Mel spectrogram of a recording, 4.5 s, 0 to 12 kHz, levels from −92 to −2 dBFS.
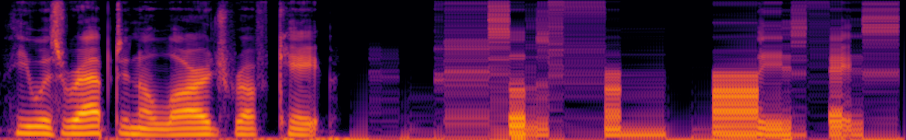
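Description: From 1.77 s to the end at 4.53 s, the speech turns into robotic sound from repeated short buffers: a rigid, metallic buzz near 66.9 Hz. This likely comes from a roughly 15 ms buffer being replayed to cover about 70% of the time while real audio is skipped. A spectrogram shows evenly spaced harmonic lines at 66.9 Hz multiples, and the waveform shows short identical segments tiled end to end.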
